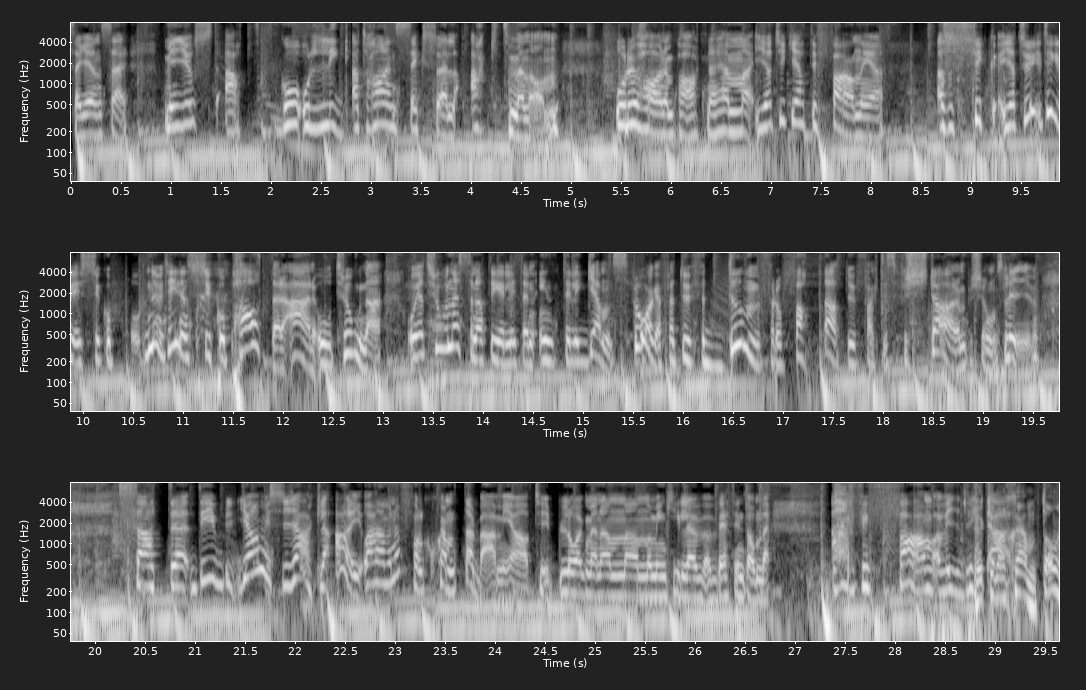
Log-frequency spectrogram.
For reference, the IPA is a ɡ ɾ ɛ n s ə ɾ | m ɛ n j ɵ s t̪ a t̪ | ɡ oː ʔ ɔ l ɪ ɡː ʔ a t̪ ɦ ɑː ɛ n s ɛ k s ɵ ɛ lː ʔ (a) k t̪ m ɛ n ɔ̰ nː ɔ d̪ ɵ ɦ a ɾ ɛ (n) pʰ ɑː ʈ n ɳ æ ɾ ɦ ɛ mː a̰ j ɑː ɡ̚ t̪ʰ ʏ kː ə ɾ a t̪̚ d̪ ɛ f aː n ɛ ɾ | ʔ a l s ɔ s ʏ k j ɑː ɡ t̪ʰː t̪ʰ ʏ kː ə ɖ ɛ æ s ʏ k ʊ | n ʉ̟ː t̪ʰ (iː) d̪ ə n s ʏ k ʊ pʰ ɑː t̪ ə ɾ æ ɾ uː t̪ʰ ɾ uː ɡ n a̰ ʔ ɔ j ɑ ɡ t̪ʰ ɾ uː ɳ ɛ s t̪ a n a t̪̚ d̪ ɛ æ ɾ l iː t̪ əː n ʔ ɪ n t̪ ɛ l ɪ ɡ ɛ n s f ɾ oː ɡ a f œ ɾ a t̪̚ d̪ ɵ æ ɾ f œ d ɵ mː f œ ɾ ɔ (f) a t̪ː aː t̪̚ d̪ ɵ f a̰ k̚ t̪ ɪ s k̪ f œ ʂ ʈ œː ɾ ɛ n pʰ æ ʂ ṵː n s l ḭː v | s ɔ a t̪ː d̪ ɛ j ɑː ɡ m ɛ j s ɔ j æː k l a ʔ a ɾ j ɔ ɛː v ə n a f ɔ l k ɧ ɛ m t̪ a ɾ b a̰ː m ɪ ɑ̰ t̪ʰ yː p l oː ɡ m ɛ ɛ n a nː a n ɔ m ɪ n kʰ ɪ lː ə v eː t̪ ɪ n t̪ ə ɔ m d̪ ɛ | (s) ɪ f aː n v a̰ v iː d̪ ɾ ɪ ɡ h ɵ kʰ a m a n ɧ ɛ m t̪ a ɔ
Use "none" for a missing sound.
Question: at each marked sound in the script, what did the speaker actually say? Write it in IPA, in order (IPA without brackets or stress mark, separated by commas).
a, n, iː, f, f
